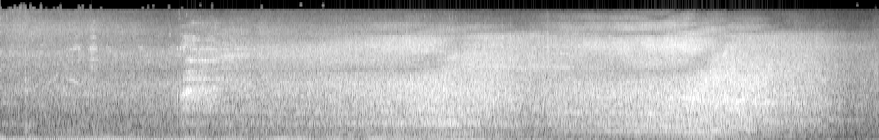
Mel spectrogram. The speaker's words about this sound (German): Da kommt ein Auto aus der Ausfahrt. Ja, Vorsicht. Zurück.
